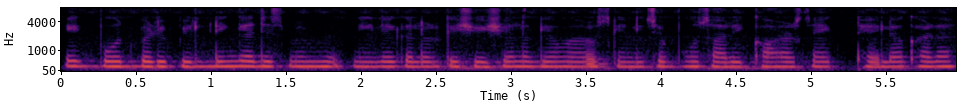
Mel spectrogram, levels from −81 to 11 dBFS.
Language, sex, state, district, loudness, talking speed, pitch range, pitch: Urdu, female, Andhra Pradesh, Anantapur, -34 LUFS, 220 wpm, 225-235 Hz, 230 Hz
